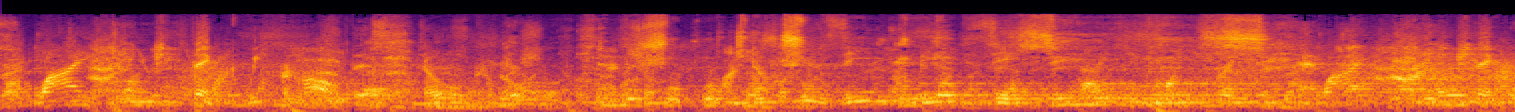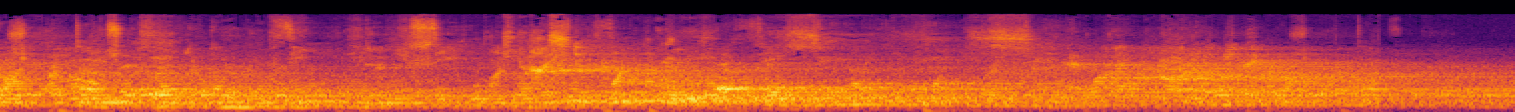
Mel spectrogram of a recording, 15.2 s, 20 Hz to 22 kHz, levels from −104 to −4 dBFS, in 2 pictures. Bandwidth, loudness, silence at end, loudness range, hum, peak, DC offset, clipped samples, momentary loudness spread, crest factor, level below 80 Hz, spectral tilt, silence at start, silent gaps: 14 kHz; -16 LUFS; 0 s; 3 LU; none; -2 dBFS; under 0.1%; under 0.1%; 7 LU; 16 dB; -46 dBFS; -2.5 dB/octave; 0 s; none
